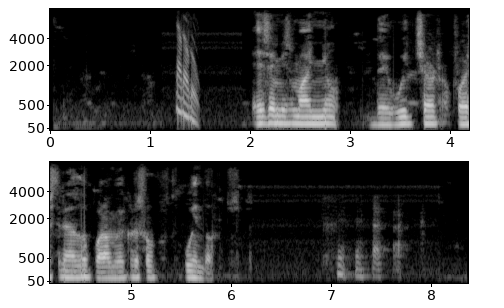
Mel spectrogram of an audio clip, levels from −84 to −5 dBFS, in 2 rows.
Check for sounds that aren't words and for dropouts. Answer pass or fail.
fail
